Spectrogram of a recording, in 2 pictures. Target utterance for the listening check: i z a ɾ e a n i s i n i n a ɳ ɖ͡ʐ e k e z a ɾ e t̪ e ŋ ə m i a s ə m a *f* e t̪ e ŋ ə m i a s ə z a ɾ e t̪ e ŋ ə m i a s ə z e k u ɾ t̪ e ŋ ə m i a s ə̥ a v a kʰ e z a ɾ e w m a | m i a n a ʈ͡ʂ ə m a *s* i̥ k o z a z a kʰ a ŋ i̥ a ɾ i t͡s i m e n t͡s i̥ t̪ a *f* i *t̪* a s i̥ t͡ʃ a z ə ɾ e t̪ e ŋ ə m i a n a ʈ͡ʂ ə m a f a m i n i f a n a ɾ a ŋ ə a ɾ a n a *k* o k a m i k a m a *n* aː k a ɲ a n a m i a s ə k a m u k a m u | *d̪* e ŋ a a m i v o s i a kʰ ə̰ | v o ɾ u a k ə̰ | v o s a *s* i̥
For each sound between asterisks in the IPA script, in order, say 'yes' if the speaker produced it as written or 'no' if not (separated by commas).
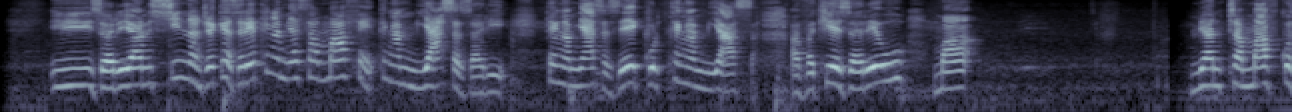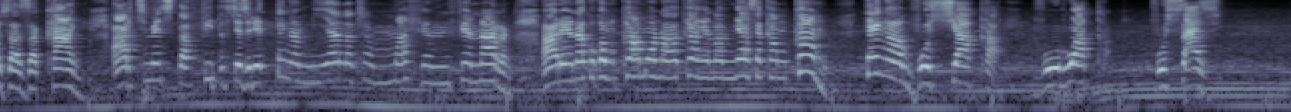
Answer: yes, no, yes, yes, yes, yes, no, no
